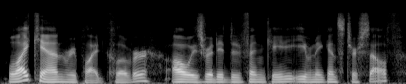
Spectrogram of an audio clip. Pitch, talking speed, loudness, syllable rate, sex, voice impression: 115 Hz, 190 wpm, -19 LUFS, 5.9 syllables/s, male, masculine, adult-like, tensed, bright, clear, slightly nasal, intellectual, friendly, slightly unique, lively, slightly kind, light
